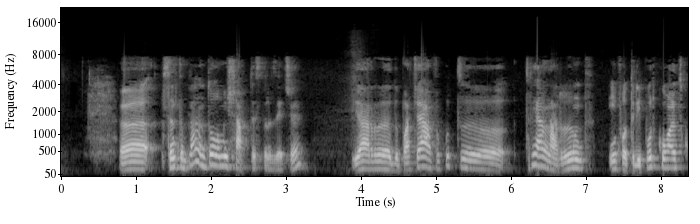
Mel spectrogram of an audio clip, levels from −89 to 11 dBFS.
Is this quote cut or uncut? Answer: uncut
